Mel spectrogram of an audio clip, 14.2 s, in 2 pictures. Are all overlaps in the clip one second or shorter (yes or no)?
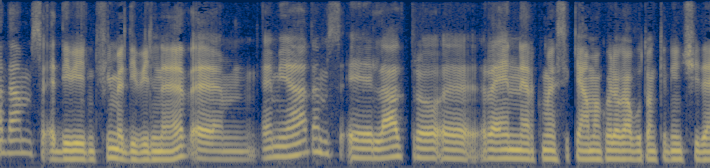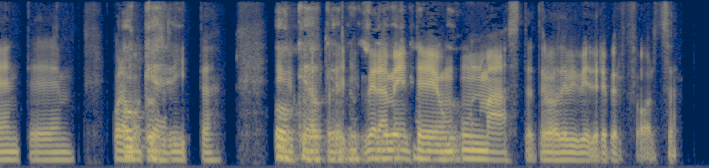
no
